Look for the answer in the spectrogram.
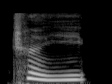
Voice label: "衬衣", Chinese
